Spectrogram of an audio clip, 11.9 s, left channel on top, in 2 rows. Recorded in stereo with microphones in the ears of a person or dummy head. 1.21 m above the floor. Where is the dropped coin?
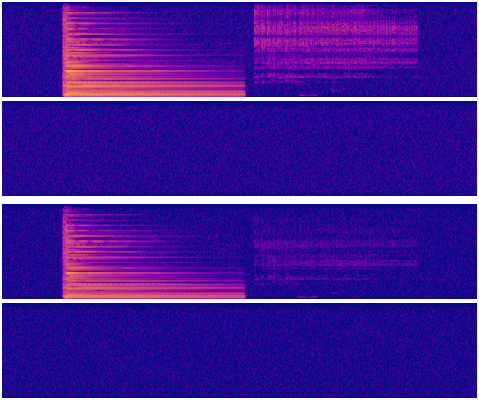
80° left.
